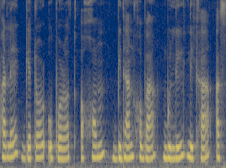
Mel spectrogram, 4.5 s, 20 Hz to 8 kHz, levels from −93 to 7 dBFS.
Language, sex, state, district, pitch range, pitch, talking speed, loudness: Assamese, female, Assam, Kamrup Metropolitan, 200-215 Hz, 205 Hz, 105 wpm, -15 LUFS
